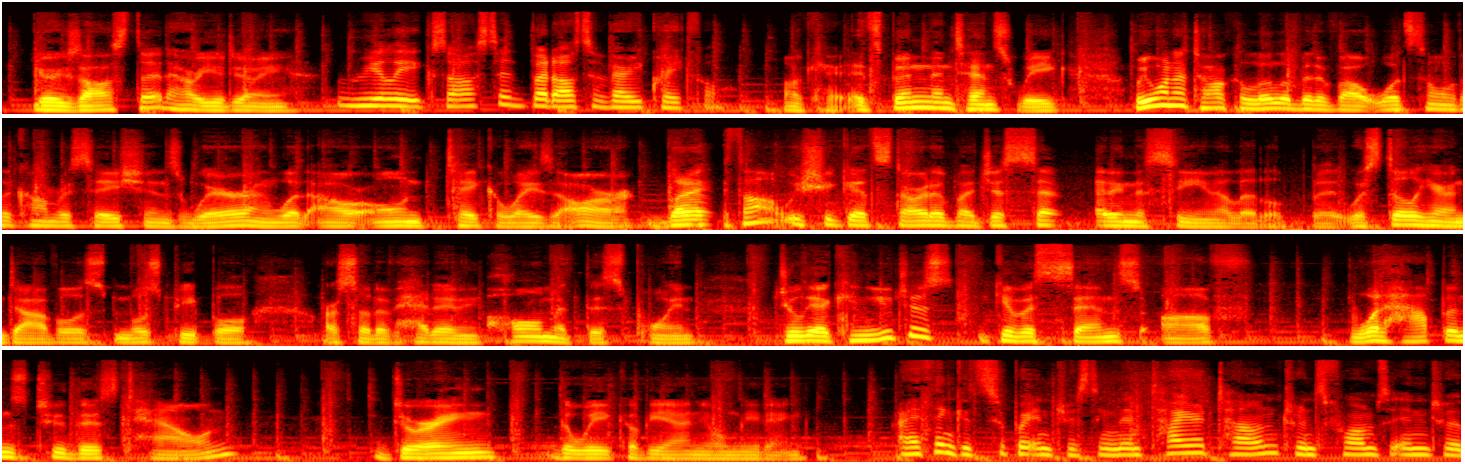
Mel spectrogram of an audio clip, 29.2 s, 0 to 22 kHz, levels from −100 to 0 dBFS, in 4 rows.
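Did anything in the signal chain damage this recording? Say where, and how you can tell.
Yes, in five places, all at the network and jitter buffer stage.

Repeated stalls (stutter) run from 10.33 to 10.93 s. The sound halts four times, each halt bridged by stretching the last sound, for about 160 ms in all. The longest is 110 ms, so roughly a quarter of that span is filler. Nothing is lost, but the audio drags and stutters because packets were arriving late and the buffer kept running dry.

A call audio freeze occurs at 12.51 to 12.79 s and again at 13.71 to 13.83 s. The last sound is held and extended for 260 ms and then 100 ms without dropping to silence, and the audio then resumes where it stopped. The likely cause is packets held up in transit, emptying the jitter buffer.

Jitter buffer speed-up occurs from 17.17 to 17.95 s at about 109% speed, trimming roughly 70 ms, and from 23.27 to 24.83 s at about 111%, trimming around 200 ms. 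Pitch stays put while the pace hurries, because the receiver was cutting tiny pitch-period slices to shed excess buffered delay.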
